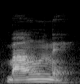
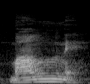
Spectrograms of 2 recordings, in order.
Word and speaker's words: 막내: Even though the first letter has 기역 on the bottom part, it should sound like 응. So it's 막내, not 막내.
